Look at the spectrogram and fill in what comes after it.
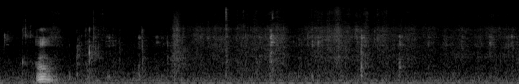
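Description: A person chewing a mouthful of a triple burger with bacon, close to the microphone: a brief muffled sound about half a second in, then soft, scattered wet clicks and smacks of chewing.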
